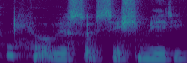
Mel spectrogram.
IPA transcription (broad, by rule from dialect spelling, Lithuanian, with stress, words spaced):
ˈjɛʊ ˈʋʲɪsoːs ɪʃʲˈmʲɪrʲiː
